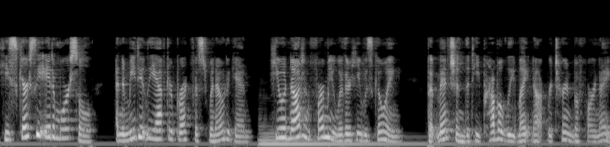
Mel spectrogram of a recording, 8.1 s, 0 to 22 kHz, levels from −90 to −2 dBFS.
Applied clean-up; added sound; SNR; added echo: none; Bass guitar; 14 dB; none.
